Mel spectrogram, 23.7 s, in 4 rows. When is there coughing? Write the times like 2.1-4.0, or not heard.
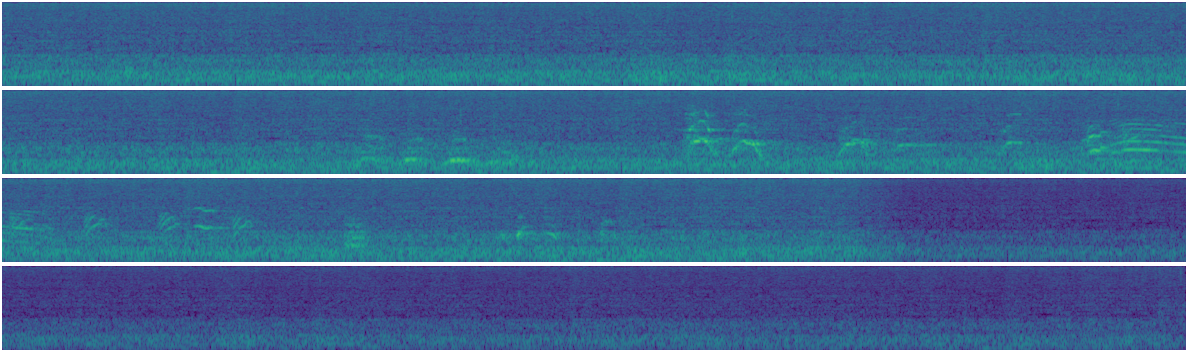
not heard.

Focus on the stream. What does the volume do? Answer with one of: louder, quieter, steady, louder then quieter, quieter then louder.
quieter.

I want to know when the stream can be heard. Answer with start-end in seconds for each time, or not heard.
0.0-23.6.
